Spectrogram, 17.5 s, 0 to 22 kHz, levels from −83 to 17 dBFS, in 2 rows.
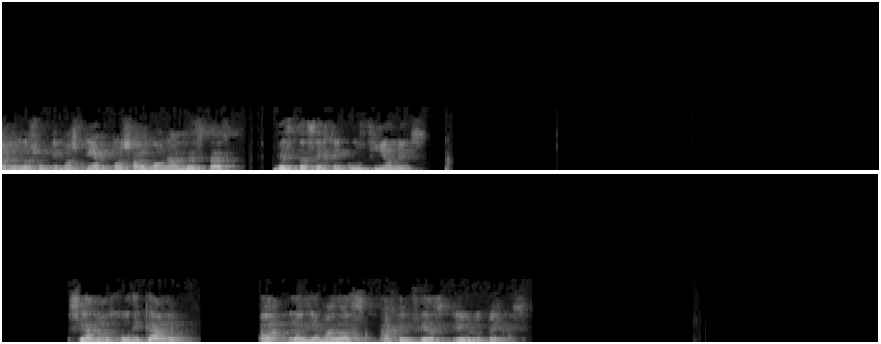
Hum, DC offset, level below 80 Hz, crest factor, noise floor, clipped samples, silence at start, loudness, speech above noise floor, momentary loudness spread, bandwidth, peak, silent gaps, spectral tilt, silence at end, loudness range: none; under 0.1%; -66 dBFS; 20 dB; under -90 dBFS; under 0.1%; 0 s; -20 LUFS; over 70 dB; 11 LU; 7.2 kHz; -2 dBFS; 2.63-2.71 s, 4.29-4.43 s, 4.55-9.43 s, 10.77-11.33 s; -6.5 dB/octave; 3.55 s; 9 LU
